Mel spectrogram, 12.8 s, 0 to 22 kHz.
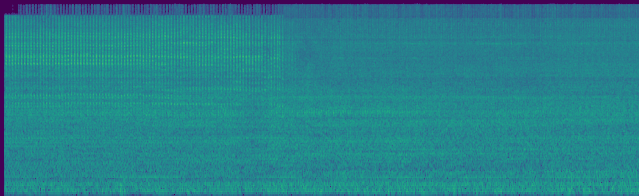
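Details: Nissan Elgrand E51 idling with a fast steady rattle and faint hum that cuts out partway; abnormal air-conditioning noise, cause not confirmed.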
